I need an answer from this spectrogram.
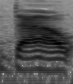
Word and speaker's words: Tao: found a book called The Da of physics that's spelled Tao the da of physics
